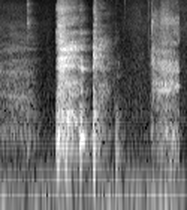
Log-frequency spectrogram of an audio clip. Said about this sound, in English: Let me get my throat clear before I start coughing.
